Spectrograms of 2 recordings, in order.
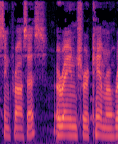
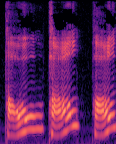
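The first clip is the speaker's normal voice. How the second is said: trying out tones; 4 semitones higher, much slower than usual. A narrator's reading. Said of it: "different tones of voice".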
